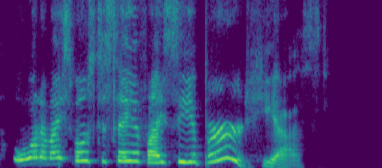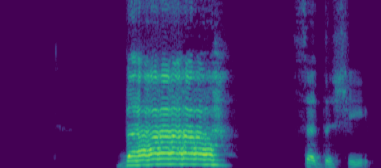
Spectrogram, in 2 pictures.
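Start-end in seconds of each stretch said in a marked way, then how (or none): 0.1-2.5 high-pitched little dog voice; puzzled dog character. A narrator's reading. Voicing puzzled dog asking sheep. 5.0-6.1 loud, drawn-out high baa; sheep bleat. A narrator's reading.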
